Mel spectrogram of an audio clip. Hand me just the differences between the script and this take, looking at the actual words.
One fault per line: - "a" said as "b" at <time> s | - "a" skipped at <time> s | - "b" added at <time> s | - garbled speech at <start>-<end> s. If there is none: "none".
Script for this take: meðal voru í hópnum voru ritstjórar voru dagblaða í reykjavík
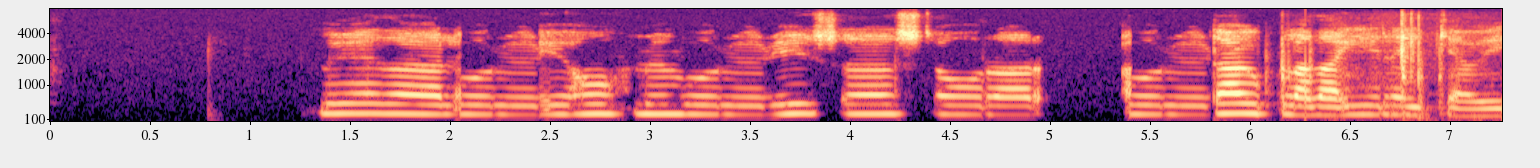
none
